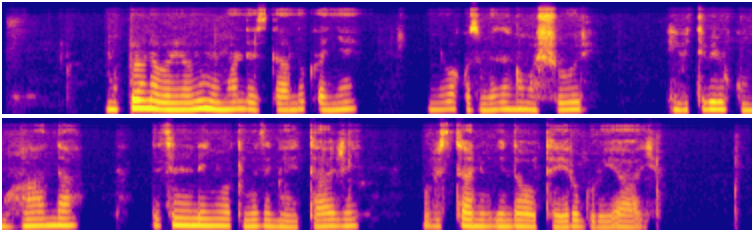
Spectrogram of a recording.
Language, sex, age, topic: Kinyarwanda, female, 25-35, government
